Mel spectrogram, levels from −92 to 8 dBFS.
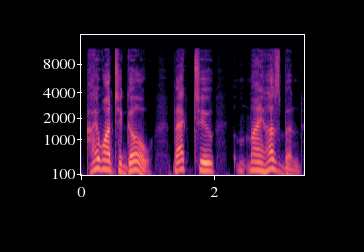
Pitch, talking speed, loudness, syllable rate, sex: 155 Hz, 105 wpm, -20 LUFS, 3.5 syllables/s, male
